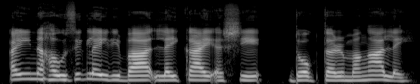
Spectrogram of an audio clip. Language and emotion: Manipuri, neutral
